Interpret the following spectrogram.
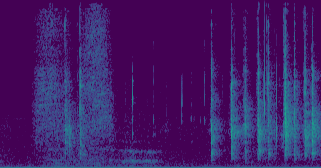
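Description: Faint keystrokes on a computer keyboard: a few scattered taps, then a quick run of taps in the last half second, over a low steady hum.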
